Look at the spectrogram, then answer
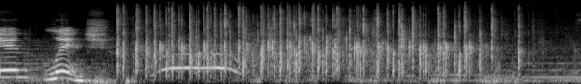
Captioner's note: audience applauds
